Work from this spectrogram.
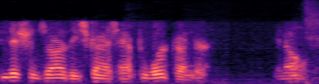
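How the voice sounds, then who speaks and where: A man in an American accent, medium in pitch, with monotone, flat intonation and a moderate pace. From Texas border region. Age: 60s. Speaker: caller, border landowner. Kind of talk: call-in radio talk.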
